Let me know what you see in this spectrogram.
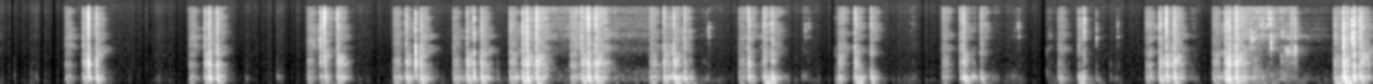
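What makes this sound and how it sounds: An orange plastic cosmetic squeeze tube of face mask, held in the hand, is tapped and scratched with long nails. The result is a string of short, dry, bright bursts of clicking and scraping separated by brief silences, with no lingering ring.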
